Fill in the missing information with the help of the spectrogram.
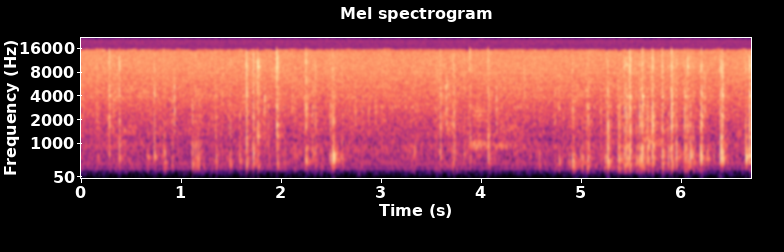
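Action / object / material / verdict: scrape / plastic paddle hairbrush with pin bristles / plastic / none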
